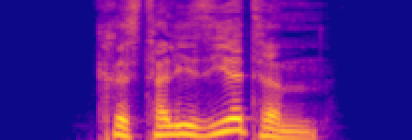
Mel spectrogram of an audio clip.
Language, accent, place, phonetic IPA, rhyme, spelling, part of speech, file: German, Germany, Berlin, [kʁɪstaliˈziːɐ̯təm], -iːɐ̯təm, kristallisiertem, adjective, De-kristallisiertem.ogg
- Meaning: strong dative masculine/neuter singular of kristallisiert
